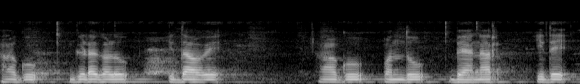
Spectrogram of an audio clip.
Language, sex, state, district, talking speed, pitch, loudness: Kannada, male, Karnataka, Bidar, 70 wpm, 115 Hz, -19 LUFS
